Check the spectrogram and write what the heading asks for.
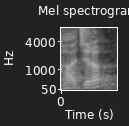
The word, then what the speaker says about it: ہاجر: تاریخی واقعہ جو ہوتا ہے, حضرت ابراہیم آئے جب لے کر اپنی زوجہ محترمہ جناب ہاجرہ, جن کو ہم اردو میں ہاجرہ کہتے ہیں بلکہ اس کا صحیح تلفظ ہاجر ہے, جناب ہاجرہ کو لے کر آئے.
